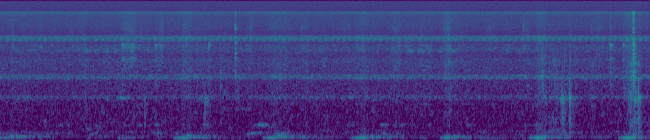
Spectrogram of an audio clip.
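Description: Hands rub and press on bare skin in slow, regular strokes.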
